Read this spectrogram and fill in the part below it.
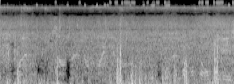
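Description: During a typhoon in Macau, seawater floods inland while strong wind buffets the microphone, with loud gusty roaring and rushing water surging close by.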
